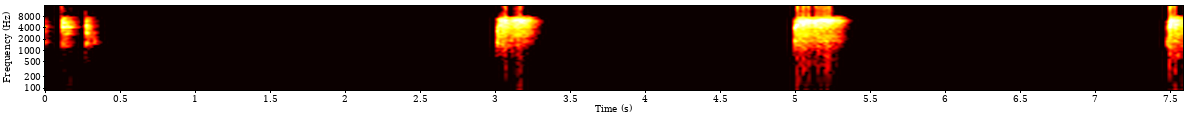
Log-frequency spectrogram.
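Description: Long-tailed Shrike giving short, harsh, rasping calls, single or doubled, every two to three seconds, with silence between.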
